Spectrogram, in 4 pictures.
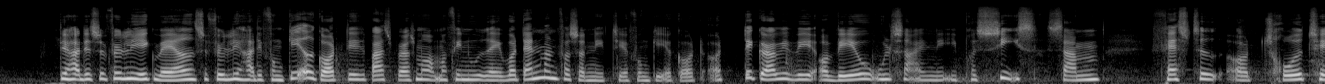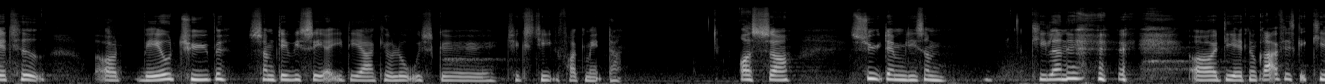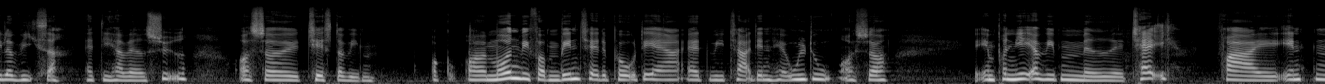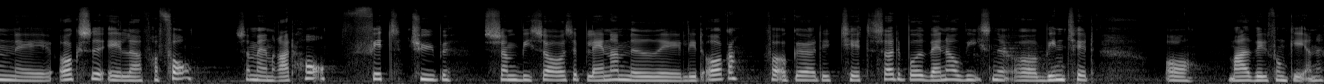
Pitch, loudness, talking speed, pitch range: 210 Hz, -23 LUFS, 150 wpm, 195-230 Hz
